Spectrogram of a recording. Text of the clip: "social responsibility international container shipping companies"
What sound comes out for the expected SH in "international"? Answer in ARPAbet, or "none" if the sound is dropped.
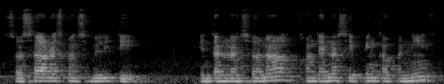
S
